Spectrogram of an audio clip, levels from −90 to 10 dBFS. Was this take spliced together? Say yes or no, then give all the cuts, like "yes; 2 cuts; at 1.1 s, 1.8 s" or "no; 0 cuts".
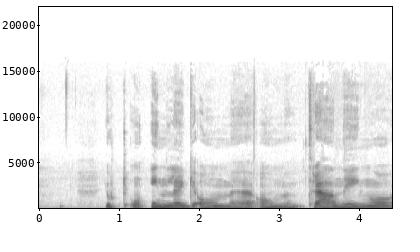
no; 0 cuts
